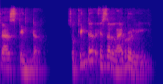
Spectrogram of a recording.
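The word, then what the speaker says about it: Tkinter: basically if you remember so this actually is pronounced as kinder so kinder is the library which we can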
